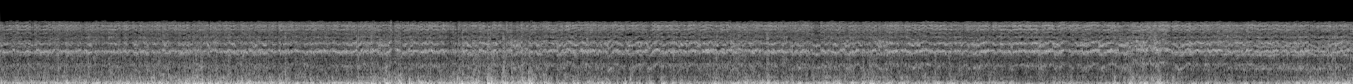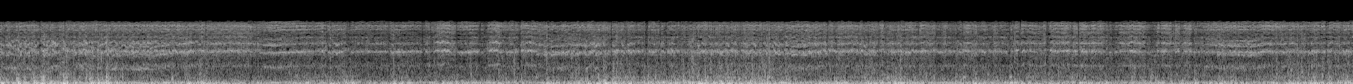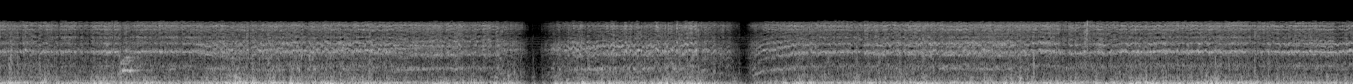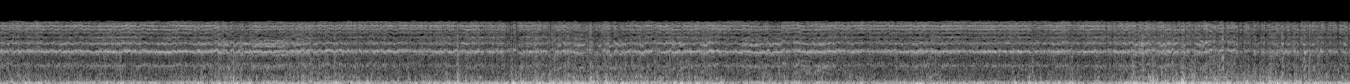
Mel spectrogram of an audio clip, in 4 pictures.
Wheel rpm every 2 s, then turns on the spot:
220, 230, 230, 230, 230, 230, 230, 210, 230, 230, 230, 230, 230, 230, 220, 190, 140, 150, 220, 230, 230, 220, 230, 230, 230, 230, 230.
none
